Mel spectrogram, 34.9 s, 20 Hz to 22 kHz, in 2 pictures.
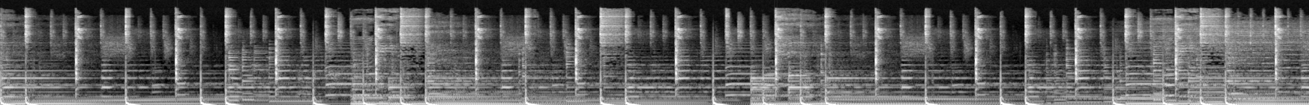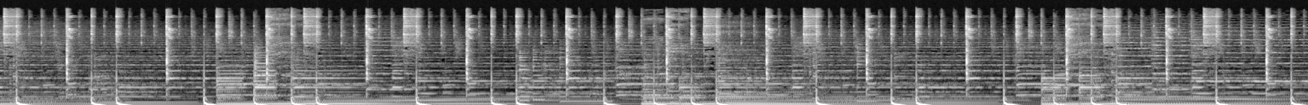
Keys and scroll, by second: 0.6 ctrl+d, 2.0 b, 4.0 ctrl+alt+g, 4.1 ctrl+alt+g, 7.0 ctrl+alt+z, 7.2 ctrl+alt+z, 9.0 ctrl+alt+z, 10.3 e, 10.7 e, 14.0 v, 16.7 ctrl+alt+g, 25.0 Escape.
